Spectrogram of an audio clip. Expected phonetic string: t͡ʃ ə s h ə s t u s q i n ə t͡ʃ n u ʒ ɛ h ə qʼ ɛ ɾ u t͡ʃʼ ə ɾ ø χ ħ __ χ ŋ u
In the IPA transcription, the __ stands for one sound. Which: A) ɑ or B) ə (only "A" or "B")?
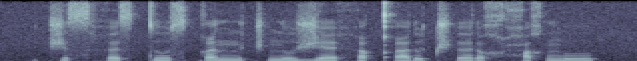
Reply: B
